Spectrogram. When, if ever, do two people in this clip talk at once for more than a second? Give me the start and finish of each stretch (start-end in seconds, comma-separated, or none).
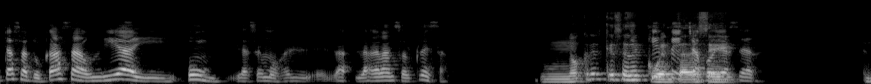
6.3-7.5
